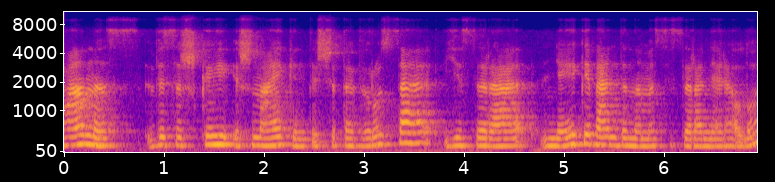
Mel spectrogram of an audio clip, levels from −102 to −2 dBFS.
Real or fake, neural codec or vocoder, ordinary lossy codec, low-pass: real; none; Opus, 32 kbps; 7.2 kHz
